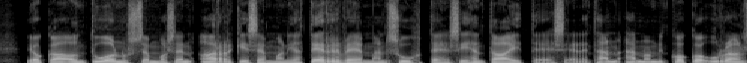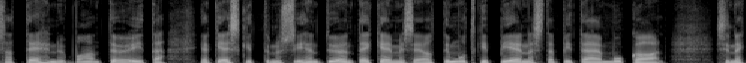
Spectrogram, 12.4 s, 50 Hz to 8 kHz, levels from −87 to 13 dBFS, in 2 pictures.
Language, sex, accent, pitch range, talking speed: Finnish, male, native, 90-120 Hz, 150 wpm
